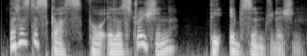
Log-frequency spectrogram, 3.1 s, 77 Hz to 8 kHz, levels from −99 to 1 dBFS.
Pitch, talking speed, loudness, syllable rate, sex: 125 Hz, 155 wpm, -20 LUFS, 6.1 syllables/s, male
